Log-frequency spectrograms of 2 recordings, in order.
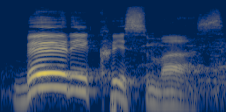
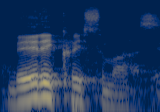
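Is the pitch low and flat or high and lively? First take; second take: high lively; low flat. First: It is said with raised, lively pitch. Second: It is said with low, flat pitch.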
